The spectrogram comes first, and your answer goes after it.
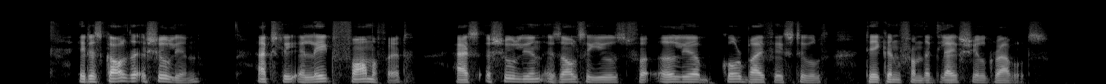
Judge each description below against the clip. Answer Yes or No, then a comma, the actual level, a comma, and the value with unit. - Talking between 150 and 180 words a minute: No, average, 140 wpm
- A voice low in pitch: Yes, low, 115 Hz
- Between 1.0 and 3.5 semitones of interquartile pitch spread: Yes, average, 3.2 semitones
